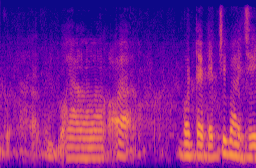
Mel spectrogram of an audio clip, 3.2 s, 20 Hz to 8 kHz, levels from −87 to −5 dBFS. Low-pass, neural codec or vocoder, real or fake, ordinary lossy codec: 7.2 kHz; codec, 16 kHz, 2 kbps, FreqCodec, smaller model; fake; none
